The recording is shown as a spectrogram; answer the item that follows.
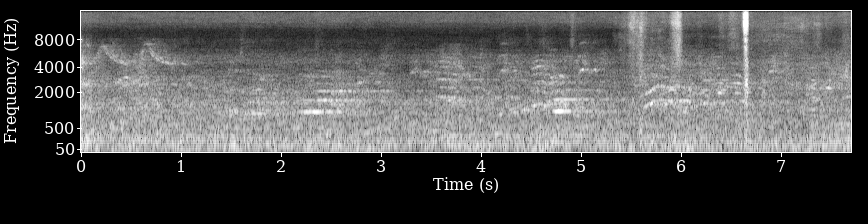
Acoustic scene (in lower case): park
